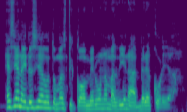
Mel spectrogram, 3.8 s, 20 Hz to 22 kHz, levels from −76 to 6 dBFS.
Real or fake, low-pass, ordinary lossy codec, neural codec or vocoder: real; none; none; none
